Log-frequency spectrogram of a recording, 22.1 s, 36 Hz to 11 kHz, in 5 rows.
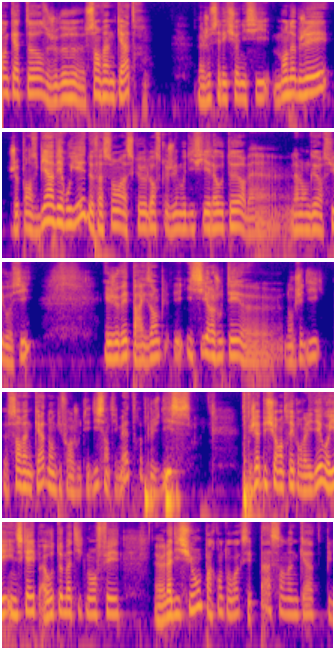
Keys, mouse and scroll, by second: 2.6 click, 5.2 click, 11.1 click, 14.5 click, 15.2 KP_Add, 15.5 KP_1, 15.5 KP_0, 16.5 Return.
